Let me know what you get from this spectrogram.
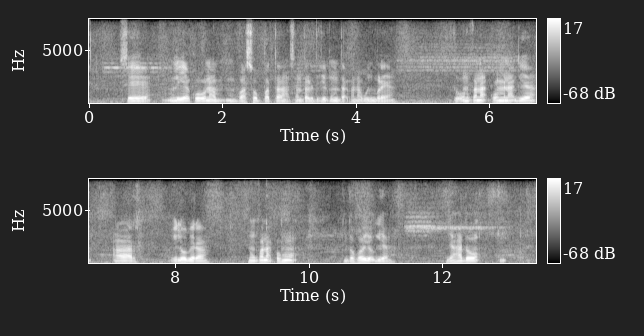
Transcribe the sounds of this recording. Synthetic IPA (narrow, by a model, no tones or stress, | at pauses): sɛmilijakɔːnabasɔppat̪asant̪aɾɛt̪ud͡ʒɛt̪̚kɔmt̪a̰ʔkanabuɲbaɽaja | t̪ɔɔnkana̰ʔkɔɦɔ̃mɛnaʔɡɛja | aɾ | ilɔbɛɾa | nɔŋkana̰ʔkɔɦɔ̃ | d̪ɔɦɔjd͡ʒɔʔɡɛja | d͡ʒaɦãd̪ɔ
